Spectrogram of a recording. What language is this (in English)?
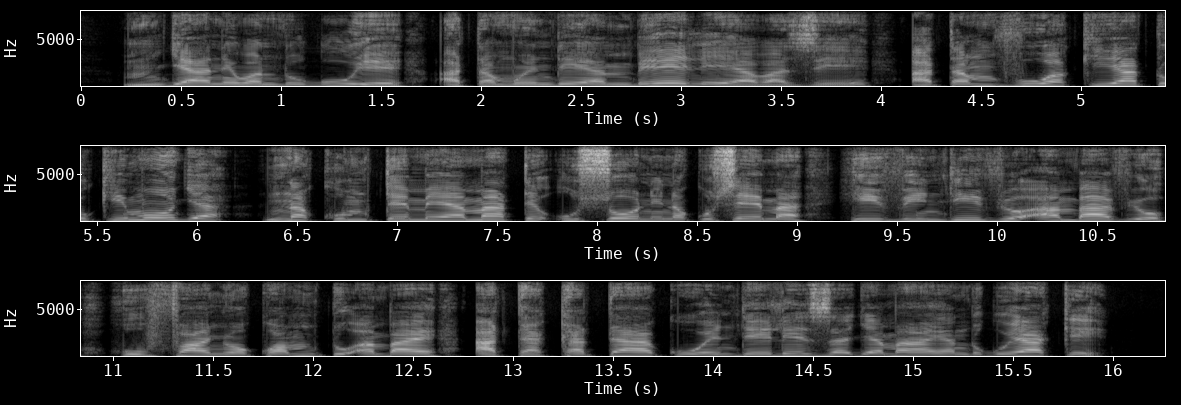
Swahili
